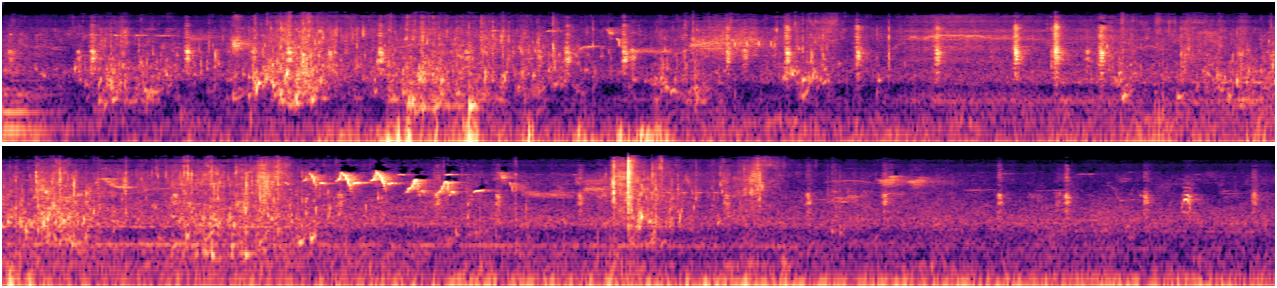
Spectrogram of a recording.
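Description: Small birds chirping and calling, including a quick trill of notes falling in pitch about two-thirds of the way through, over a steady low rumble. A few dull knocks come about three seconds in.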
